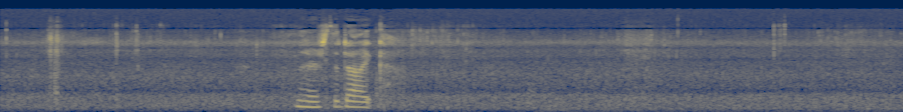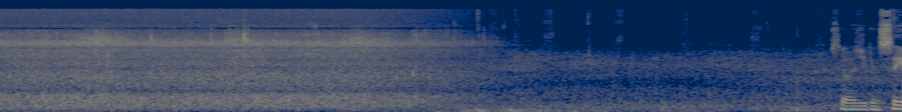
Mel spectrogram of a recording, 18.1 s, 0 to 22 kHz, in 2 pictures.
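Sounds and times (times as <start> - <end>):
river water rushing over rapids: 0.0 - 13.8.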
